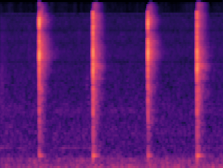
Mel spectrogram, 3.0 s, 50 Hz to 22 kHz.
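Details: 2006 custom Yamaha R1, earlier overheating, then jump-started from a car battery; now four sharp dry clicks about 0.75 s apart and the engine never turns over. Owner suspects electrical fault (stator/rectifier?), cause not confirmed.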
